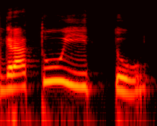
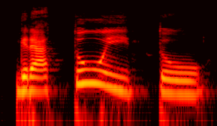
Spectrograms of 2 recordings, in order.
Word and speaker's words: gratuito: E na palavra gratuito também não, porque não é gratuito, e sim gratuito.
